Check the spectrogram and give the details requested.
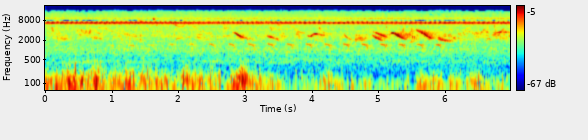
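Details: Planalto tyrannulet in São Mateus do Sul, Paraná, Brazil: a run of short, down-slurred whistled notes repeated several times a second, mixed with higher sliding notes, over low rumbling wind noise.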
